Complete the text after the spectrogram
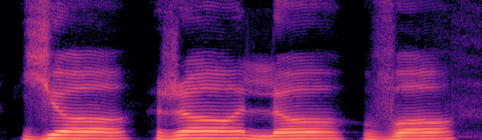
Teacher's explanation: इनमें हवा पूरी तरह ब्लॉक नहीं होती। बस एक निरंतर प्रवाह के साथ किनारों से फिसलते हुए बाहर निकलती है। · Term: अंतस्थ व्यंजन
